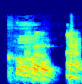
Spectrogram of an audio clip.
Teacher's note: When you say ka, you can see you breathe out more air. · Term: Mahaprana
